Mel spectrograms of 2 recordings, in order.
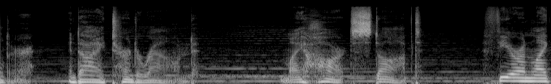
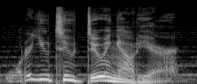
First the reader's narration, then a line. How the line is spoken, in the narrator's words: yelled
